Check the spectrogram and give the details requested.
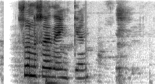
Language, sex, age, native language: Icelandic, female, 10, Icelandic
